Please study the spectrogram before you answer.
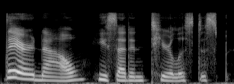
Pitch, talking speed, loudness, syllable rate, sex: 200 Hz, 180 wpm, -19 LUFS, 4.6 syllables/s, female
